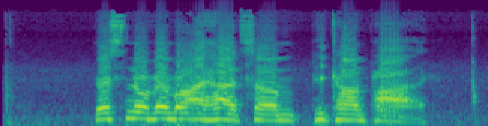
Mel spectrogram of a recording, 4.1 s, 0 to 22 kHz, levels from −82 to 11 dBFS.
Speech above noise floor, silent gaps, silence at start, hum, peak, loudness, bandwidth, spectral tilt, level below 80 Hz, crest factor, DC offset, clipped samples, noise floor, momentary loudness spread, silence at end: 35 dB; none; 0.05 s; none; 0 dBFS; -7 LUFS; 17 kHz; -4.5 dB/octave; -40 dBFS; 8 dB; under 0.1%; 2%; -41 dBFS; 8 LU; 0.1 s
